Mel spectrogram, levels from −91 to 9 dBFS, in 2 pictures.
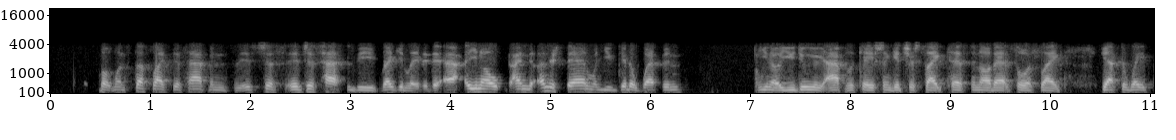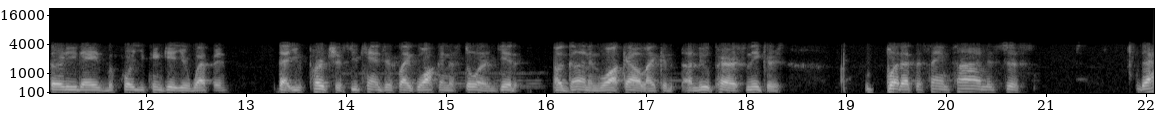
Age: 20-39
